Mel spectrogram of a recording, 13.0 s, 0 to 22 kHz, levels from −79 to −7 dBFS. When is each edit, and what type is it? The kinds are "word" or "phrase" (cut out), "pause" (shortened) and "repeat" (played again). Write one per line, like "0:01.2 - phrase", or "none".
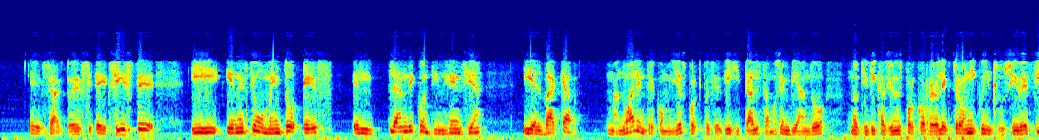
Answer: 0:02.8 - word
0:08.7 - word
